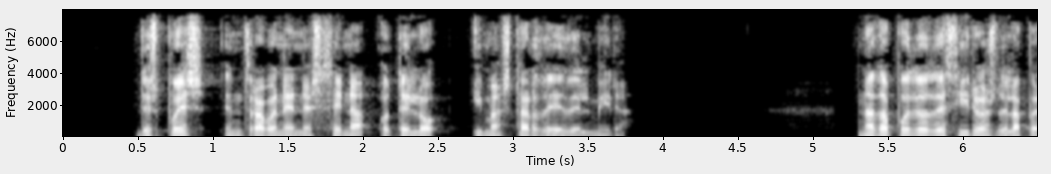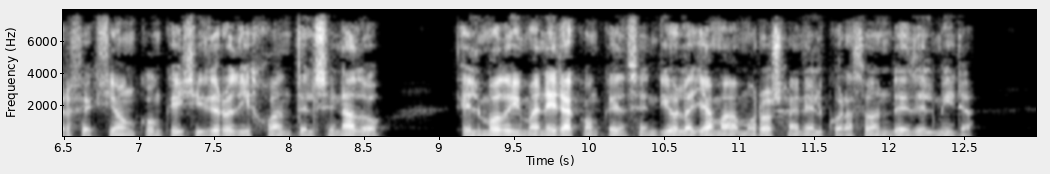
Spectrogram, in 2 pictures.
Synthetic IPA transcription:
d̪e̞spwe̞se̞nt̪ɾaβane̞ne̞sθe̞naʔo̞t̪e̞lo̞ | imast̪aɾðe̞ːðe̞lmiɾa | naðapwe̞ðo̞ðe̞θiɾo̞zðe̞lape̞ɾfe̞kθjo̞ŋko̞ŋke̞isiðe̞ɾoðixo̞ant̪e̞ːlse̞naðo̞ | e̞lmo̞ðoimane̞ɾako̞ŋke̞ːnθe̞nd̪jo̞laʝamaːmo̞ɾo̞saene̞lko̞ɾaθo̞nd̪e̞ːðe̞lmiɾa

